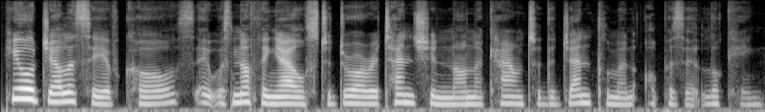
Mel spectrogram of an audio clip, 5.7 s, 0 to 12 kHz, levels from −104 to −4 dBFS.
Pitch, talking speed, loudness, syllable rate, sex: 180 Hz, 190 wpm, -22 LUFS, 5.8 syllables/s, female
